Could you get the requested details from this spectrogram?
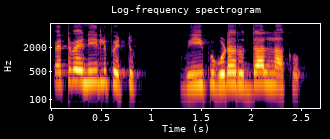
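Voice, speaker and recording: A woman's voice: a little high, steady tone, fast, a little mellow, natural voice. A woman voicing a playful, pushy young husband who teases his wife. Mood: teasing. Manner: teasing, cajoling.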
